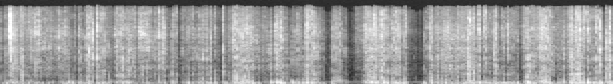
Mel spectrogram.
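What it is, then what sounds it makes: Crushed plastic water bottle. Long nails scratch and tap the crinkled surface of an empty, partly crushed, hollow clear PET plastic water bottle while hands squeeze it. The result is a dense stream of crackling crinkles and scratchy rasps over a dull, hollow low thump, with brief quiet gaps near the middle.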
